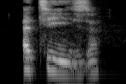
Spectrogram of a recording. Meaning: inflection of attiser: 1. first/third-person singular present indicative/subjunctive 2. second-person singular imperative
- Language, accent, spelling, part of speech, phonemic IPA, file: French, Canada, attise, verb, /a.tiz/, LL-Q150 (fra)-attise.wav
